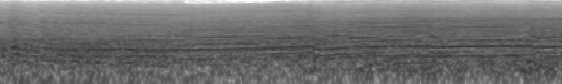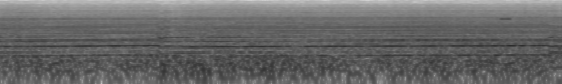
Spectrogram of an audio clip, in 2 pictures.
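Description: A racing car engine screams and rises in pitch as it shifts up through the gears.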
